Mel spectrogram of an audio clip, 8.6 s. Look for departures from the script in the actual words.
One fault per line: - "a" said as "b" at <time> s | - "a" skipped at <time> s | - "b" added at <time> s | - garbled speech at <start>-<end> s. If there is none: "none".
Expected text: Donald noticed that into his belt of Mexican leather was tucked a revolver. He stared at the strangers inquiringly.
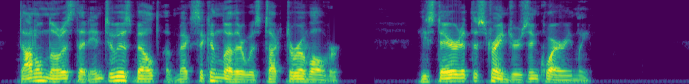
none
